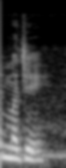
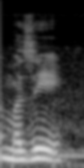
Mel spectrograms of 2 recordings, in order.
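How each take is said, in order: First: The consonant is said plainly, without friction. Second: The consonant is said with audible friction.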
